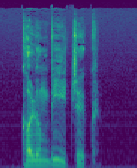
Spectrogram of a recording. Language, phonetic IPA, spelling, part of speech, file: Polish, [ˌkɔlũmˈbʲijt͡ʃɨk], Kolumbijczyk, noun, Pl-Kolumbijczyk.ogg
